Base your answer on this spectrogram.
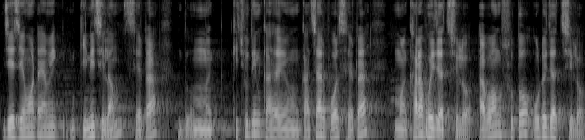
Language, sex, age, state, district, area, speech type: Bengali, male, 30-45, West Bengal, Purulia, rural, spontaneous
